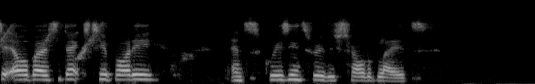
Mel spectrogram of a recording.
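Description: A woman speaks clearly as if instructing, heard through an online call.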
